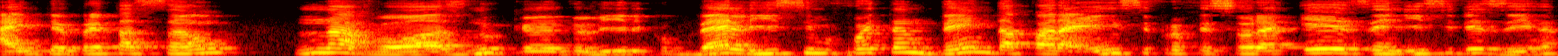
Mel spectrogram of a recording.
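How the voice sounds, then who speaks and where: Lively intonation colors this man's high-pitched voice. He takes a fairly slow pace. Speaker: professor and host of staged reading. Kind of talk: dramatized interview hosting.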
